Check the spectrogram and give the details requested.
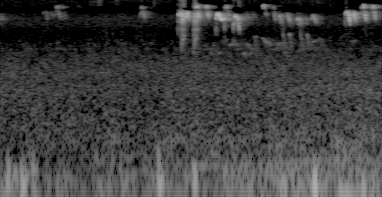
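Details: Chestnut-backed chickadee on Mt. Doug gives faint, very high, thin lisping notes in a few quick bursts over a low rumble of wind and background noise.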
